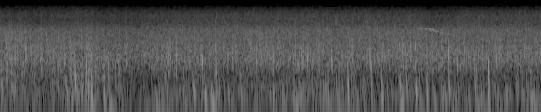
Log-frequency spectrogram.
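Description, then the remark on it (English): A heavy downpour in an African rainforest one afternoon roars steadily, a dense wall of hissing rain with countless sharp drops pattering and splashing throughout, loud and unbroken with no voices. “The first dense wall of water falling like a freight train approaching.”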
